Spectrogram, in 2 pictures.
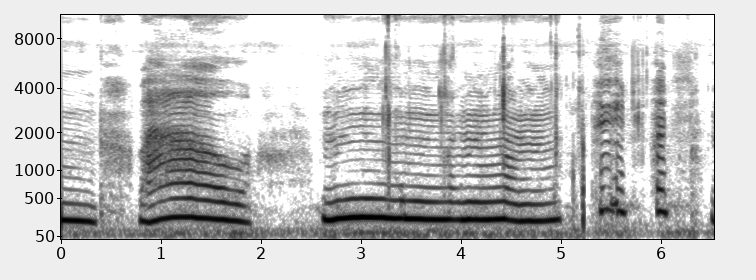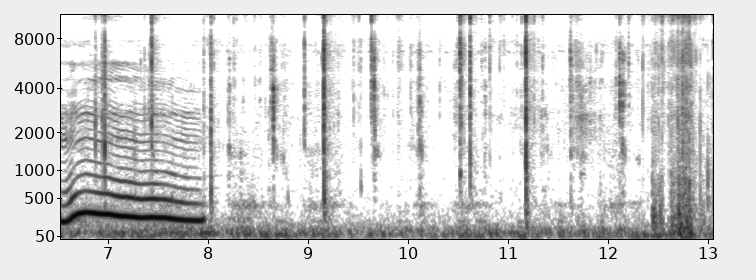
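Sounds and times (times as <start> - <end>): person humming: 0.0 - 1.9, 2.6 - 8.1
material crackling and clicking: 10.5 - 13.0.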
